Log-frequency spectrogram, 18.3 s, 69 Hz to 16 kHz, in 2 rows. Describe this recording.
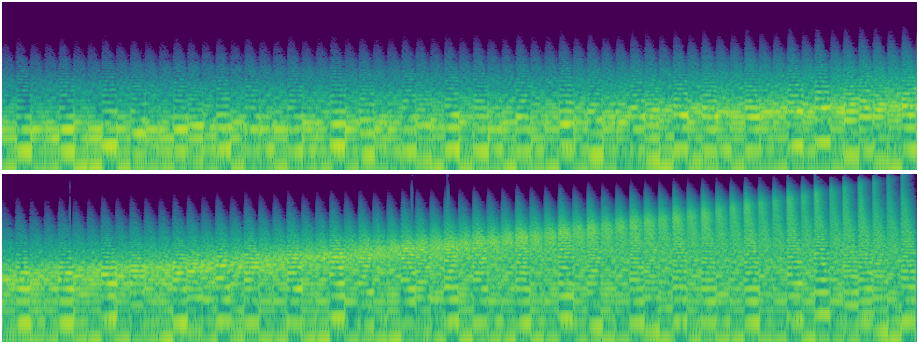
Phat bass line
Fade in effect on the bassline.
trance, sequence, beat, distortion, 105-bpm, bassline, pad, distorted, techno, bass, hard, strings, melody, synth, drumloop, progression, phase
